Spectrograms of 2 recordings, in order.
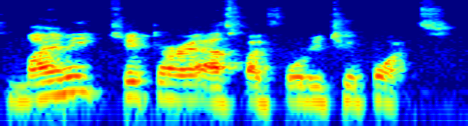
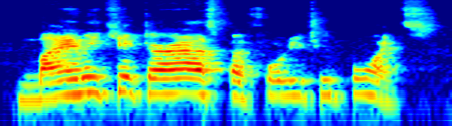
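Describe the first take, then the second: First: The sentence is said at ordinary volume. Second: The sentence is said noticeably louder.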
